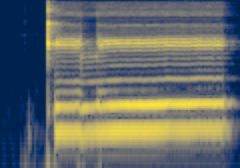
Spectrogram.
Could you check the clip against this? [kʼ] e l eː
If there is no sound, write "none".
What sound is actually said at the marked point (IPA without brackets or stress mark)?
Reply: kʼ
